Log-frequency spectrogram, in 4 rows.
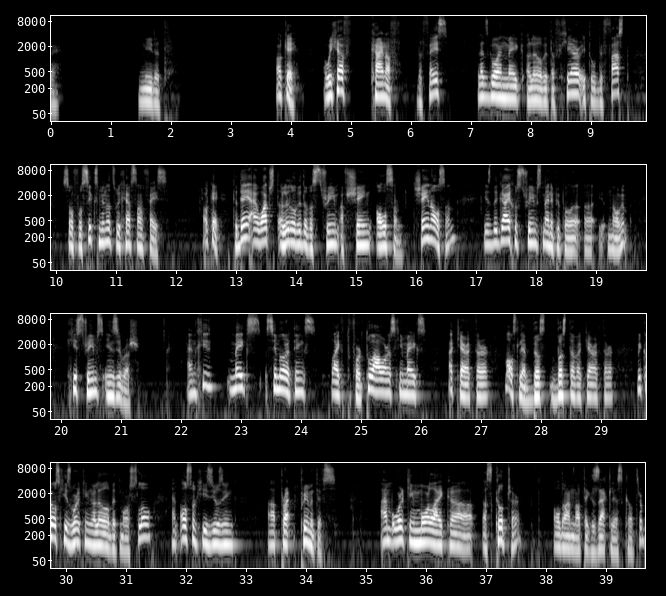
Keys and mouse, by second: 5.4 ctrl+s, 6.4 ctrl+Tab, 6.7 shift+a, 10.3 Tab, 12.3 ctrl+z, 15.7 ctrl+Tab, 37.5 g.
